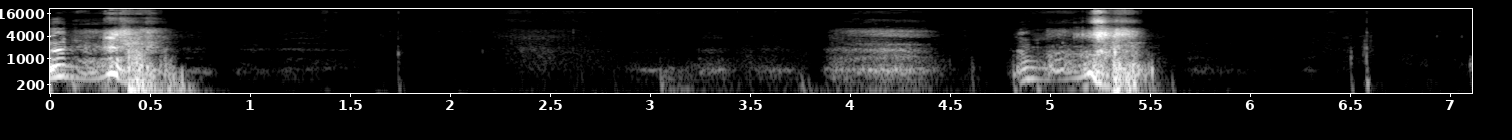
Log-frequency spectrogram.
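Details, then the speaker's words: Male sneezing after taking chhikni nasal snuff, eyes watering: two forceful sneezes with a sharp inhaled build-up between. "Oh, fuck, I'm gonna sneeze. Oh. I did a little too much there. He's try and stifle one for you. Oh. Oh. Get this sneeze out. It's gonna happen."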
